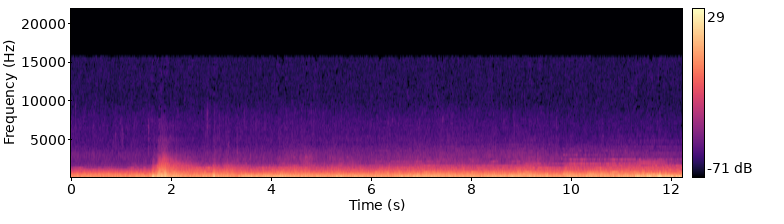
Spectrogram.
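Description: Recorded thunderstorm opening a melodic black metal intro track: a sharp thunderclap about two seconds in, then rolling thunder rumbling low. A sustained keyboard chord comes in near the end.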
